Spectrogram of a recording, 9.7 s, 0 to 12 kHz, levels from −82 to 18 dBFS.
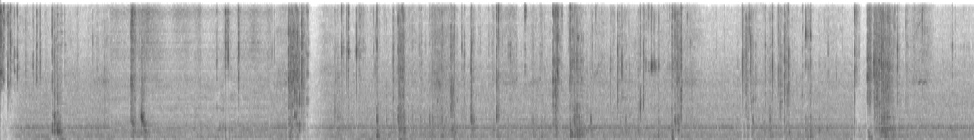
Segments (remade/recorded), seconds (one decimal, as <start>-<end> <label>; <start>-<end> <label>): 0.0-1.1 recorded; 1.1-2.7 remade; 2.7-9.7 recorded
